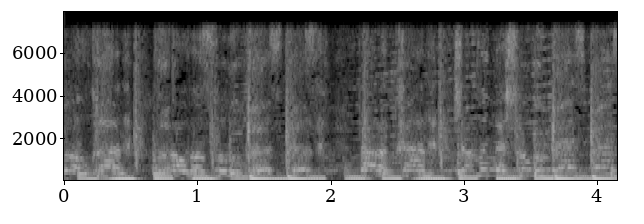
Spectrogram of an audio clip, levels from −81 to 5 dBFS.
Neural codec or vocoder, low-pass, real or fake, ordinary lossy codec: none; 7.2 kHz; real; none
